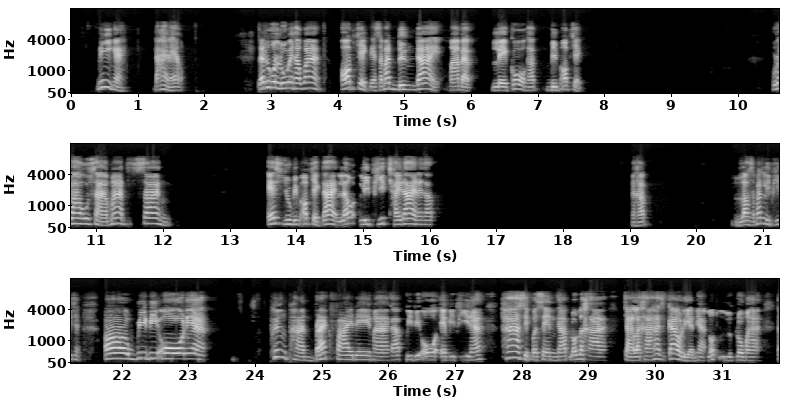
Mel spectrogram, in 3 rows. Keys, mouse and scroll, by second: 0.1 Escape, 0.3 scroll down 1, 0.6 Escape, 0.6 scroll up 1, 0.6 middle click, 0.7 Escape, 0.8 scroll down 1, 1.1-1.4 scroll up 1, 1.2 middle click, 1.7 e, 1.9 click, 2.6 space, 2.6 e, 2.7-3.0 scroll up 1, 4.5 click, 6.7 click, 7.1 middle click, 8.0 click, 9.4 click, 10.3 click, 11.7 click, 13.4 click, 14.1 click, 15.9 click, 18.5 click, 19.7 click, 20.6 click.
